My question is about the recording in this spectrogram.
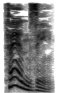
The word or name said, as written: fanzine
